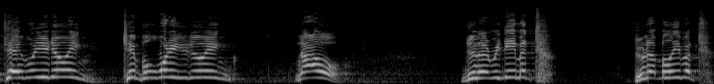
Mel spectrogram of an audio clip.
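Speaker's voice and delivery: mock pleading yell. Podcaster pleading with fellow podcaster Tim, high frantic plea. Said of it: "I'm like".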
